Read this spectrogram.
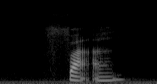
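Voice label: "fan", third tone, Chinese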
